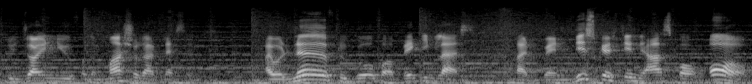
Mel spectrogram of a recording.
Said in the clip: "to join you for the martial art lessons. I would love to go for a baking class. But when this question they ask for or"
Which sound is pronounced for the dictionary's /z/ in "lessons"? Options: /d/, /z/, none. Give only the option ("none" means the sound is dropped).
none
